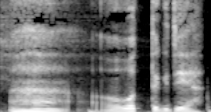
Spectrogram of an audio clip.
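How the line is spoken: Growling. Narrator (Russian): прорычал Ибрагим

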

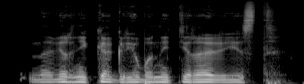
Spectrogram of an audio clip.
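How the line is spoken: Muttered. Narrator (Russian): пробормотал

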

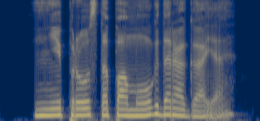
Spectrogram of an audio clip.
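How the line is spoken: Smirking. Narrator (Russian): хмыкнул Яспер

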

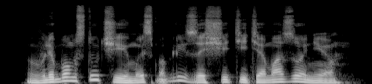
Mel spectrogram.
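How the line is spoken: Heavy sigh. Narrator (Russian): тяжело вздохнул Хиро

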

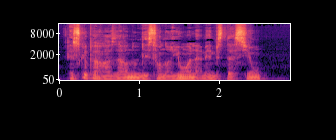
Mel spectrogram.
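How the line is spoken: Smiling murmur. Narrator (French): murmura Paddy en souriant

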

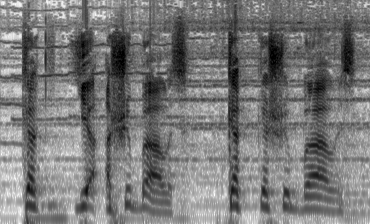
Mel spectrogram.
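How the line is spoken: Tearful sigh. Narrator (Russian): вздохнула она сквозь слезы

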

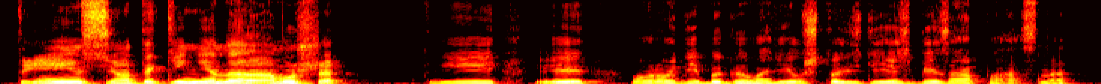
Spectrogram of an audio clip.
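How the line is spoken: Mumbling. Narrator (Russian): промямлил Энди

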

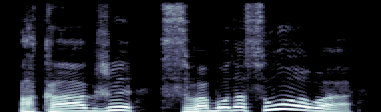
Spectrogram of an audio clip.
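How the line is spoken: Witty shout. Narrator (Russian): крикнул некий остроумец

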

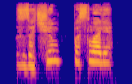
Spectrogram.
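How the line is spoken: Barely forced out. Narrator (Russian): едва сумела выдавить я

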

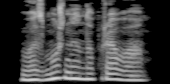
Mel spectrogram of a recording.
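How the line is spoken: Wistful sigh. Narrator (Russian): вздохнула я, вспомнив, что мое время на этом свете ограничено

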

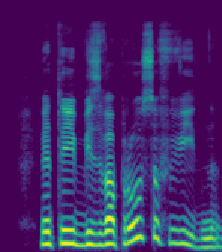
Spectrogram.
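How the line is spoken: Laughing. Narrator (Russian): засмеялся Журба

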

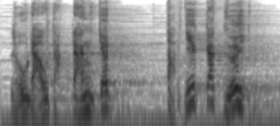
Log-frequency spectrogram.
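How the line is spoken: Furious howling. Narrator (Vietnamese): Nó giận dữ gào lên

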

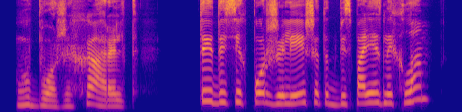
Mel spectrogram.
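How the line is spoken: Exclaiming. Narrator (Russian): воскликнула маркиза

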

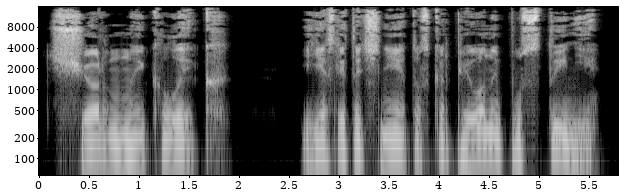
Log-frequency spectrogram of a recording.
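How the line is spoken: Muttering in realization. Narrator (Russian): бормотал, поняв, кто мог организовать восстание

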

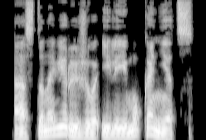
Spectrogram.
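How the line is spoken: Calm. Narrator (Russian): спокойно сказал я

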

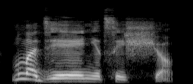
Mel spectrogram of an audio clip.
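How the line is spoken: Muffled, hollow. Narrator (Russian): Канцлер Головкин ... глухо молвил

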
